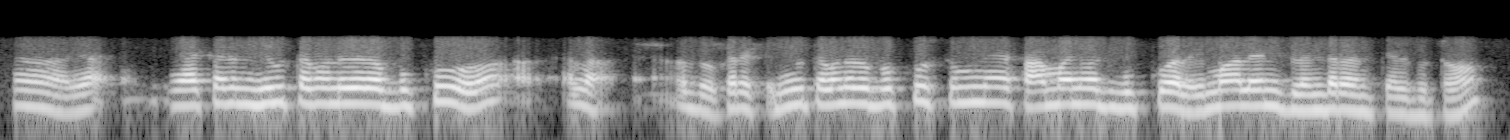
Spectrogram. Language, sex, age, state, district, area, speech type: Kannada, male, 18-30, Karnataka, Bellary, rural, conversation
